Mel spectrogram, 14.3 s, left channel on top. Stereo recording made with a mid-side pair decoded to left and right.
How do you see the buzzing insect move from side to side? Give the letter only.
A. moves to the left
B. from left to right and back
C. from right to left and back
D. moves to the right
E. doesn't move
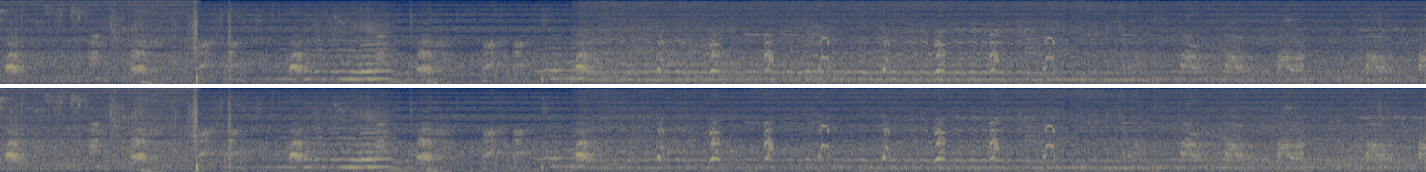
C.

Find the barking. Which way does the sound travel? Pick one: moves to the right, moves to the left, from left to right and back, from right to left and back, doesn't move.
doesn't move.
